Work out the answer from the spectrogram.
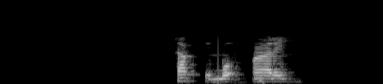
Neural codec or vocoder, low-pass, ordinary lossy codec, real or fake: none; 3.6 kHz; AAC, 32 kbps; real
